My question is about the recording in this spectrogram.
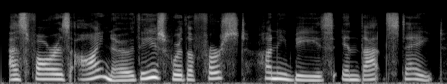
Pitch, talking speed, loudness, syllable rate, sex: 235 Hz, 190 wpm, -16 LUFS, 4.3 syllables/s, female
